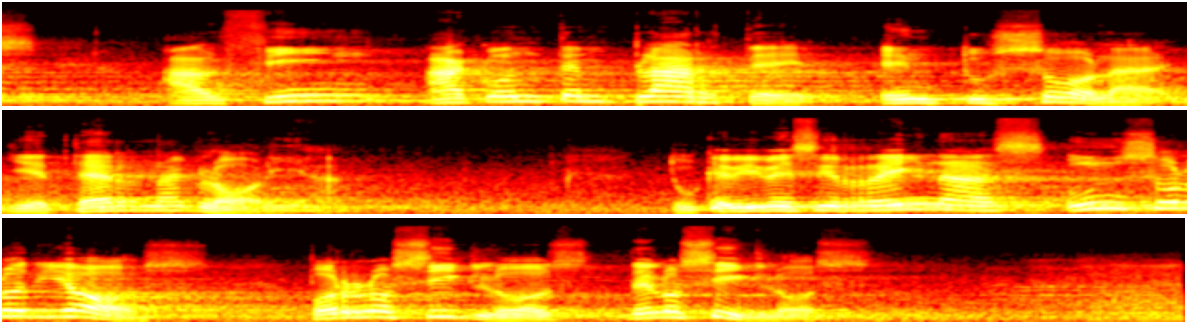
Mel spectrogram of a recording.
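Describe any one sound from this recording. A mixed choir sings together, echoing in a large hall.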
